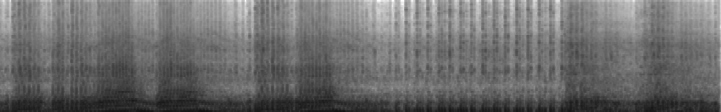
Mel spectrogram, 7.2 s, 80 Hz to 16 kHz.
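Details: Honda Goldwing GL1100 after starter clutch rebuild, previously clanking horribly on cranking: catches quickly, blips up and down, then settles into even smooth run with no clatter from starter.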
